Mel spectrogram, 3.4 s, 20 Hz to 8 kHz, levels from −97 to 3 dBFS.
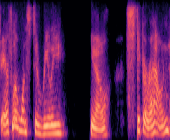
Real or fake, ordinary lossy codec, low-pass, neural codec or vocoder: fake; Opus, 16 kbps; 7.2 kHz; vocoder, 22.05 kHz, 80 mel bands, Vocos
